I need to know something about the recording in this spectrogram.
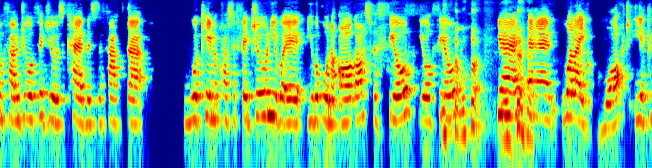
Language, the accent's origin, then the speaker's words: English; Newcastle upon Tyne, North East England, United Kingdom; we're from Newcastle.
